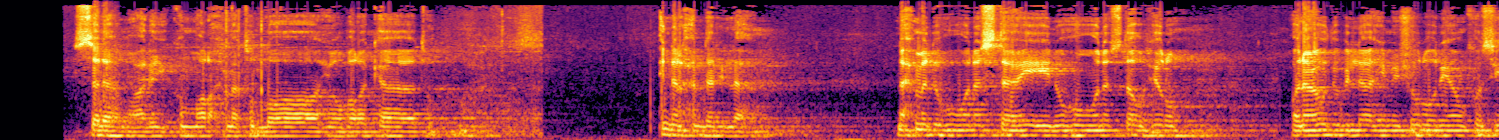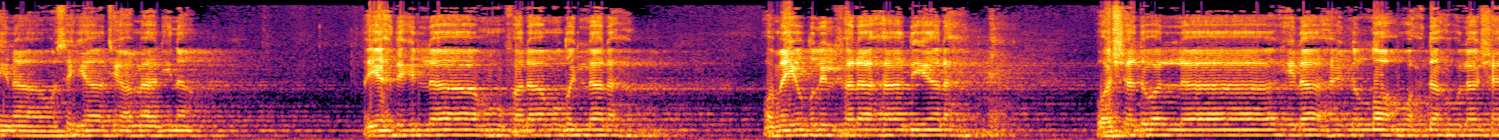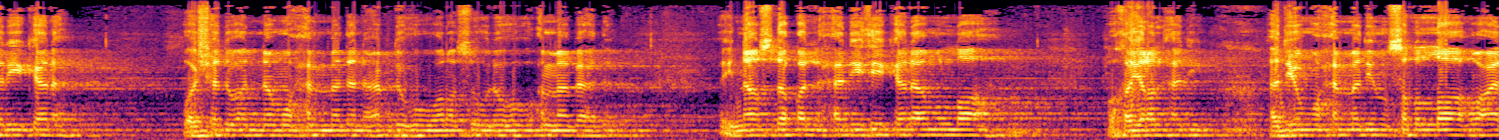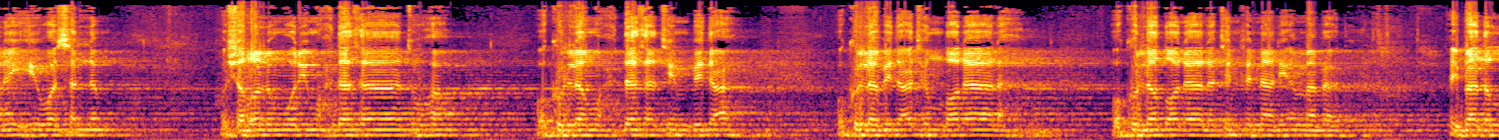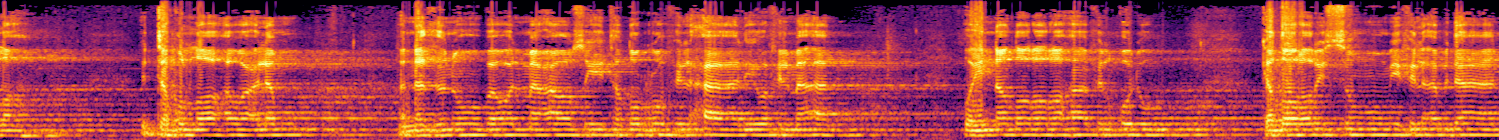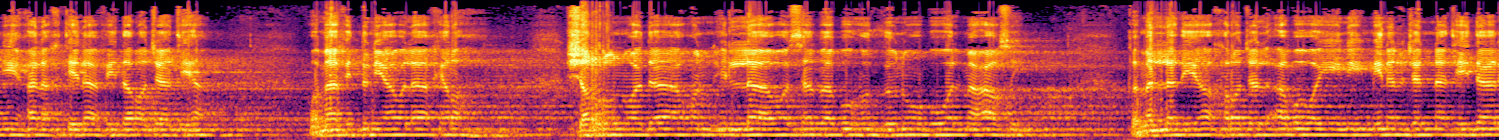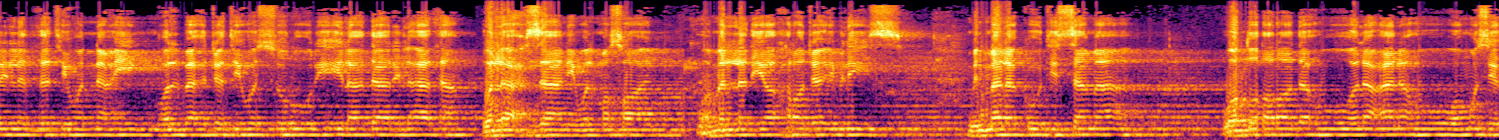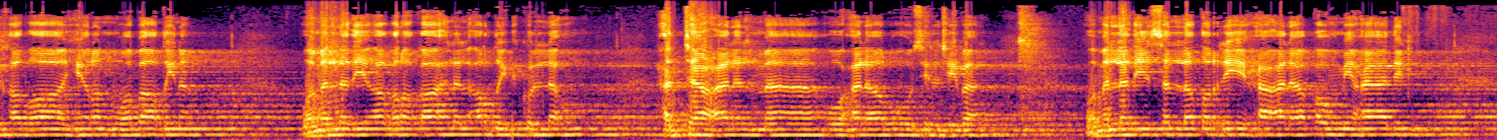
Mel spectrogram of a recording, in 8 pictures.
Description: تنزيل تنزيل التفريغ خطبة بعنوان: آثار الذنوب والمعاصي .
في مسجد السعيدي بالجهراء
